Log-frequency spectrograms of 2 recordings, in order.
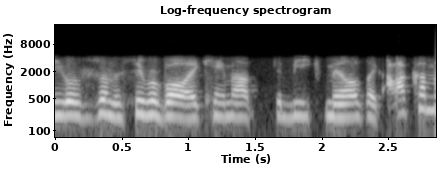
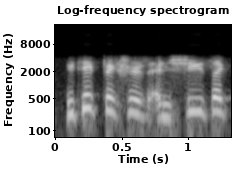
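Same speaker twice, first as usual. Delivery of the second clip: normal talking voice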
